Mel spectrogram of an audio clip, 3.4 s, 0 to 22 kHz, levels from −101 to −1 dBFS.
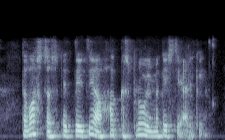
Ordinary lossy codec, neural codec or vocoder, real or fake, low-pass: Opus, 32 kbps; codec, 44.1 kHz, 7.8 kbps, DAC; fake; 7.2 kHz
